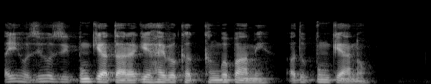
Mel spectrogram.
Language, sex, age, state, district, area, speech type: Manipuri, male, 60+, Manipur, Imphal West, urban, read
